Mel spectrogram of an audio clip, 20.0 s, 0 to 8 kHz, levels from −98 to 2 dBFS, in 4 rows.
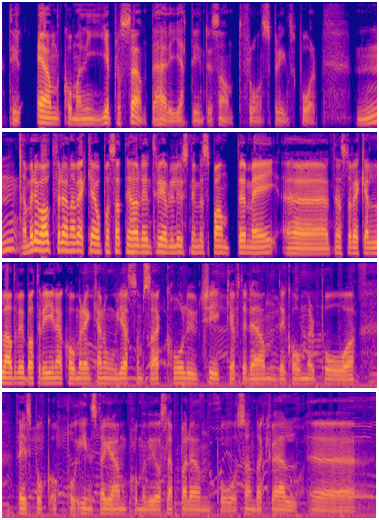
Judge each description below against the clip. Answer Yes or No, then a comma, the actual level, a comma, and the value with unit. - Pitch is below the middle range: Yes, low, 115 Hz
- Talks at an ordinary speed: Yes, average, 175 wpm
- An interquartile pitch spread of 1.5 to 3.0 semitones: No, average, 3.9 semitones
